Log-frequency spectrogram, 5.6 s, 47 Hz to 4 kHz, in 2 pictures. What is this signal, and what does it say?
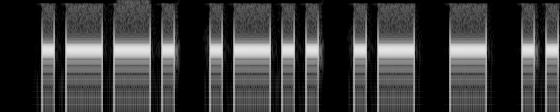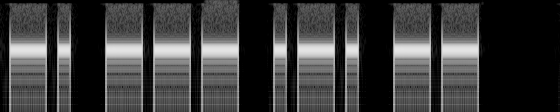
Morse code, heard as a keyed tone, about 20 wpm, 560 Hz. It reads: PLATFORM
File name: morse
